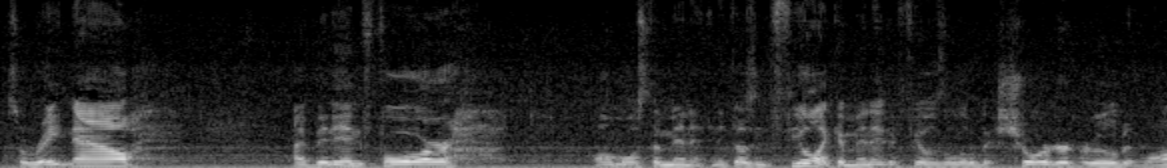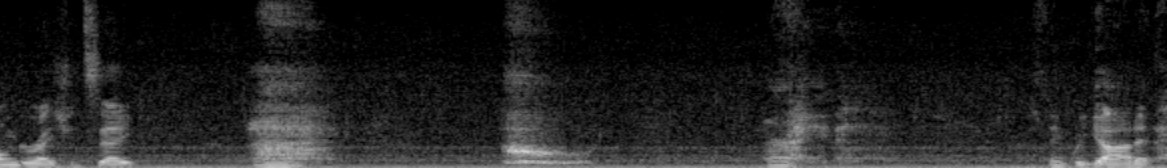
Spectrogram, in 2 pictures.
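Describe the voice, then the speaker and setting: A man's voice: medium pitch, flat delivery, a little slow, pauses often, a little hiss or hum, low-quality recording. A middle-aged man sitting in ice cold water, short of breath, talking casually to camera in short phrases with puffs and exclamations. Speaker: vlogger. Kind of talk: casual self-talk to camera. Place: outdoors in a cold plunge barrel.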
